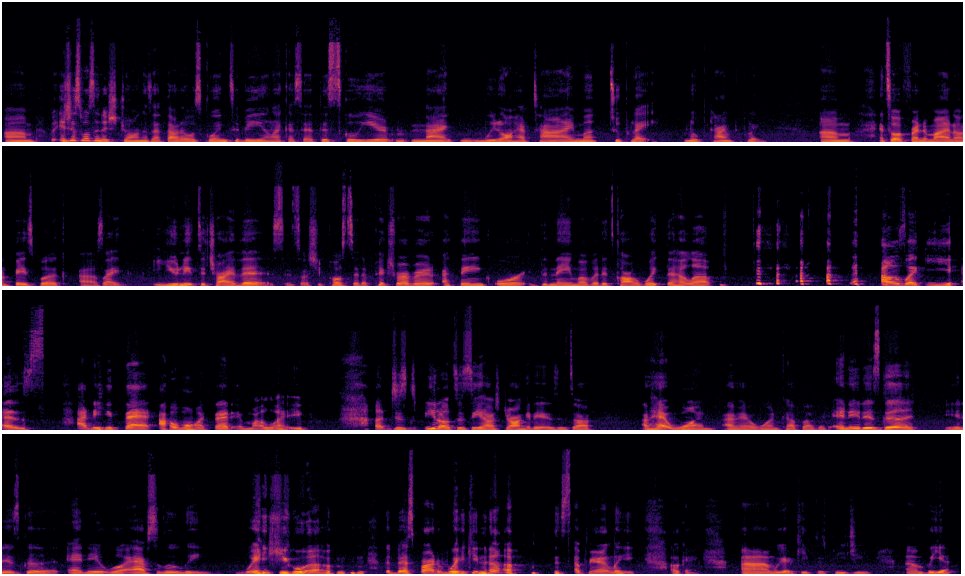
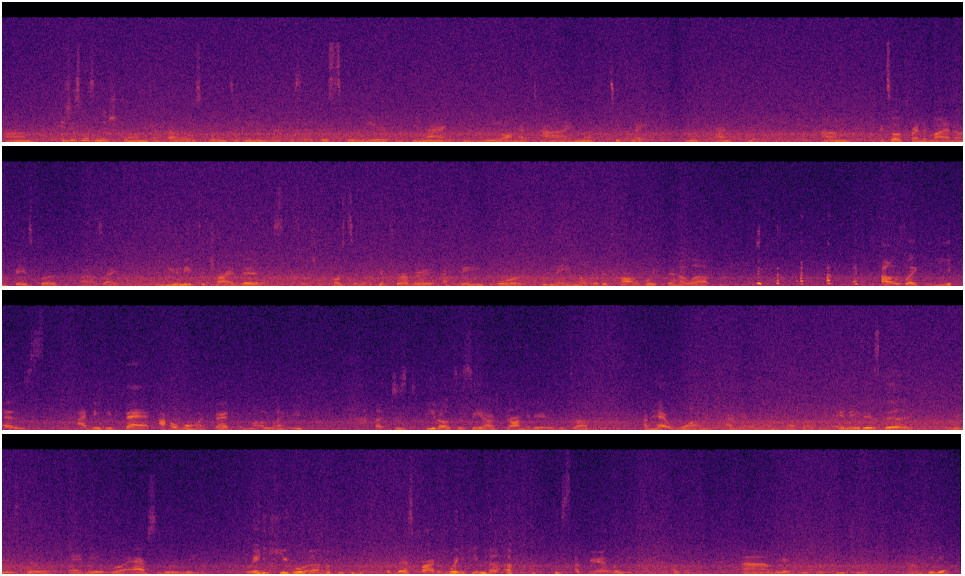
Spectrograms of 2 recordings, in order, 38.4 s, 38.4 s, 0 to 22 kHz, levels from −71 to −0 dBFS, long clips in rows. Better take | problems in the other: first | hiss; loud; throughout; as loud as the speech; faint in the first

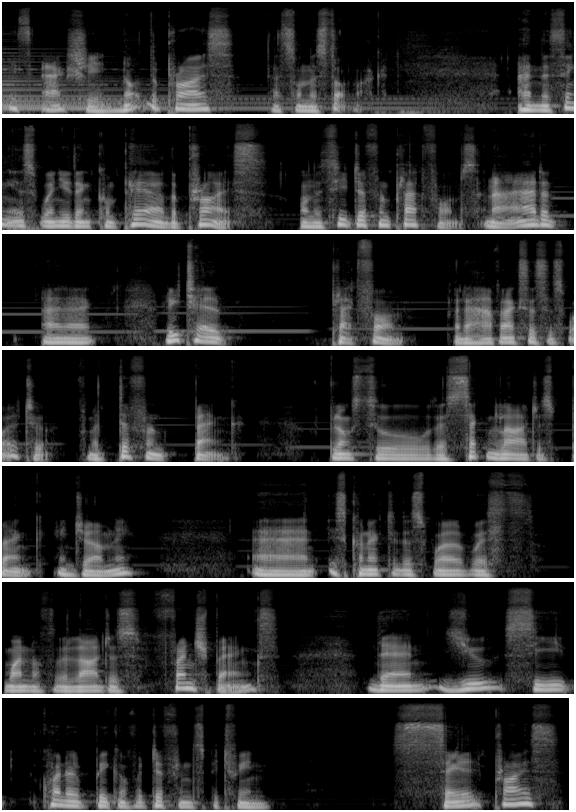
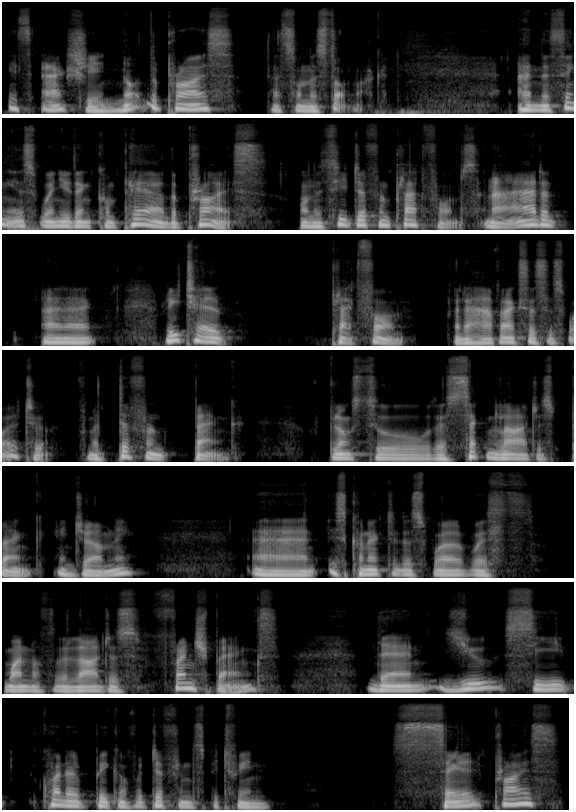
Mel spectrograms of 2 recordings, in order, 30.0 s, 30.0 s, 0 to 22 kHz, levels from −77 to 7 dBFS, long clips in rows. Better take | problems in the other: second | background music; faint; throughout; 20 dB below the speech

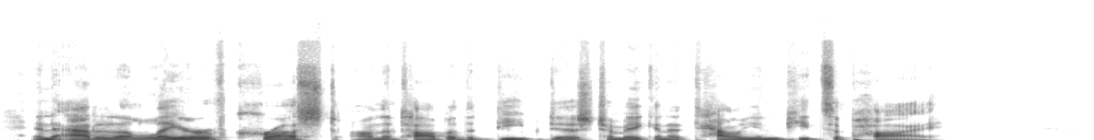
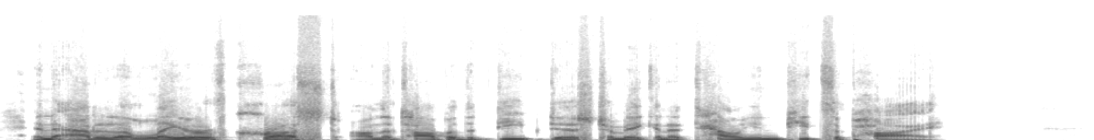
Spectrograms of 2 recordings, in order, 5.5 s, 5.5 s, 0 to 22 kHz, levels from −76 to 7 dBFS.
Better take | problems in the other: first | distortion; heavy; 6 dB below the speech

